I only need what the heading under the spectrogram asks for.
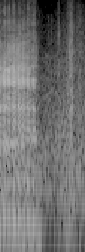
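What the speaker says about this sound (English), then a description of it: "It's a sheep, and it's been slaughtered." A sheep in Egypt gives a single short, harmonic bleat, close and fairly loud, which cuts off after about half a second and leaves only quiet background.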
